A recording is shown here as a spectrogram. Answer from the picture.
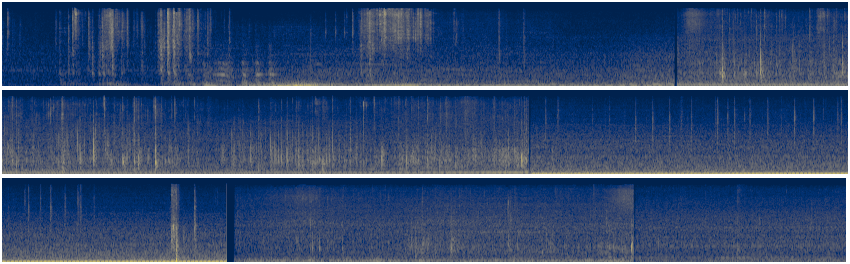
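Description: Keys jangling at a Honda CR-V's ignition, then the engine cranks and starts about two and a half seconds in and runs steadily, louder from about fourteen seconds, until it cuts off abruptly near nineteen seconds; a quieter steady hum follows.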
